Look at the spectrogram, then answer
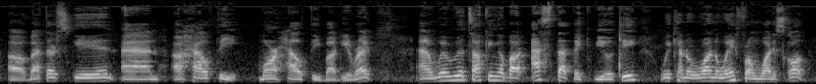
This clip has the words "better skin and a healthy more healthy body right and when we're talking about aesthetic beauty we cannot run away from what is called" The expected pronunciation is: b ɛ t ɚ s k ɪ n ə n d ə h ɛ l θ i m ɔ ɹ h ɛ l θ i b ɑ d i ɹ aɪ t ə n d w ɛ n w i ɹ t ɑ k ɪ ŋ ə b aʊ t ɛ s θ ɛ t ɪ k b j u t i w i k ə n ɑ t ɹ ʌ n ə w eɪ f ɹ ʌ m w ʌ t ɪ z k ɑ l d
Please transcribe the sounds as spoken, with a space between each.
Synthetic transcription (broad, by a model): b ɛ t ɚ s k ɪ n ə n ə h ɛ l θ i m ɔ ɹ h ɛ l θ i b ɑ d i ɹ aɪ t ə n w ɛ n w i ɹ t ɑ k ɪ ŋ ə b aʊ t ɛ s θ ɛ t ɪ k b j u t i w i k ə n ɹ ʌ n ə w eɪ f ɹ ʌ m w ʌ t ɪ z k ɑ l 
